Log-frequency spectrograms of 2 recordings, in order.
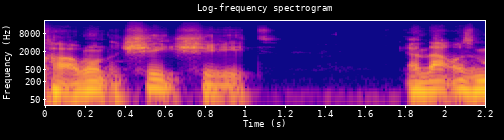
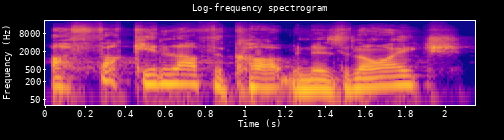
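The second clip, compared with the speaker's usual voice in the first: put-on Cockney accent; 8 semitones higher than usual. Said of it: "in his Cockney Northern accent".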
